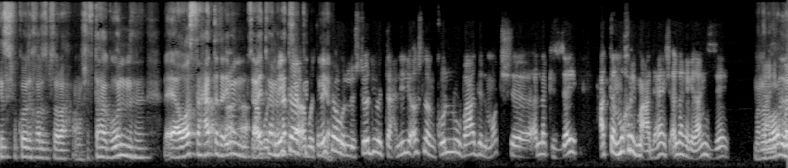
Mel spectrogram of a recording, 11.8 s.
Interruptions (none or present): present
